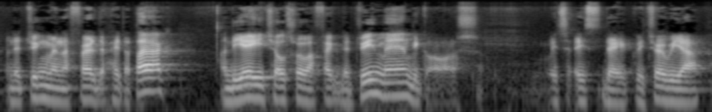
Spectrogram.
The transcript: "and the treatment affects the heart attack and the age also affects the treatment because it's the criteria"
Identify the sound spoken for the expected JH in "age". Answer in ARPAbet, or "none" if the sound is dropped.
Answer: CH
